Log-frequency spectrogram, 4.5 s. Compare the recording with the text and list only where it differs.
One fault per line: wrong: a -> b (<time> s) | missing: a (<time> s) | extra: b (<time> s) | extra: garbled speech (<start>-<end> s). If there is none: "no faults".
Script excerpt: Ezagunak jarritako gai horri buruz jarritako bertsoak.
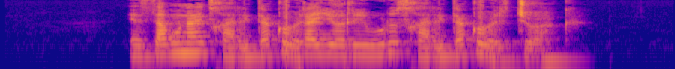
no faults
